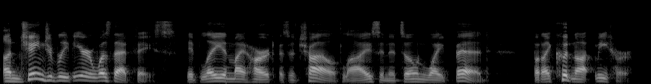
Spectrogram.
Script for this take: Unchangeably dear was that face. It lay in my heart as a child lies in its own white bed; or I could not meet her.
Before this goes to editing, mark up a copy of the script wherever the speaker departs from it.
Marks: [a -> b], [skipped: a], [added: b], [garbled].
Unchangeably dear was that face. It lay in my heart as a child lies in its own white bed; [or -> but] I could not meet her.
